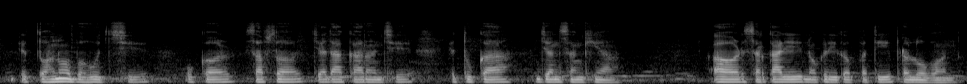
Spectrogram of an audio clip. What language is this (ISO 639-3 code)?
mai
